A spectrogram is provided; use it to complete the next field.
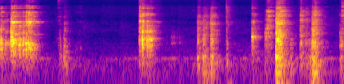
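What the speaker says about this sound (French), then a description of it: "j'ai de la petite vaisselle à ranger" Dishes and cutlery clink and clatter in several short bursts, close by, with pauses between handlings.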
